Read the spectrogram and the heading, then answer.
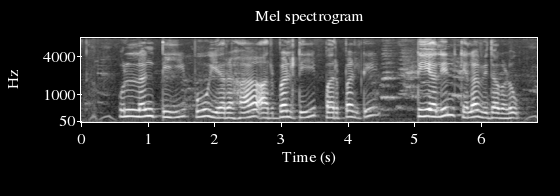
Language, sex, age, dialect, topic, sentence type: Kannada, female, 18-24, Mysore Kannada, agriculture, statement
